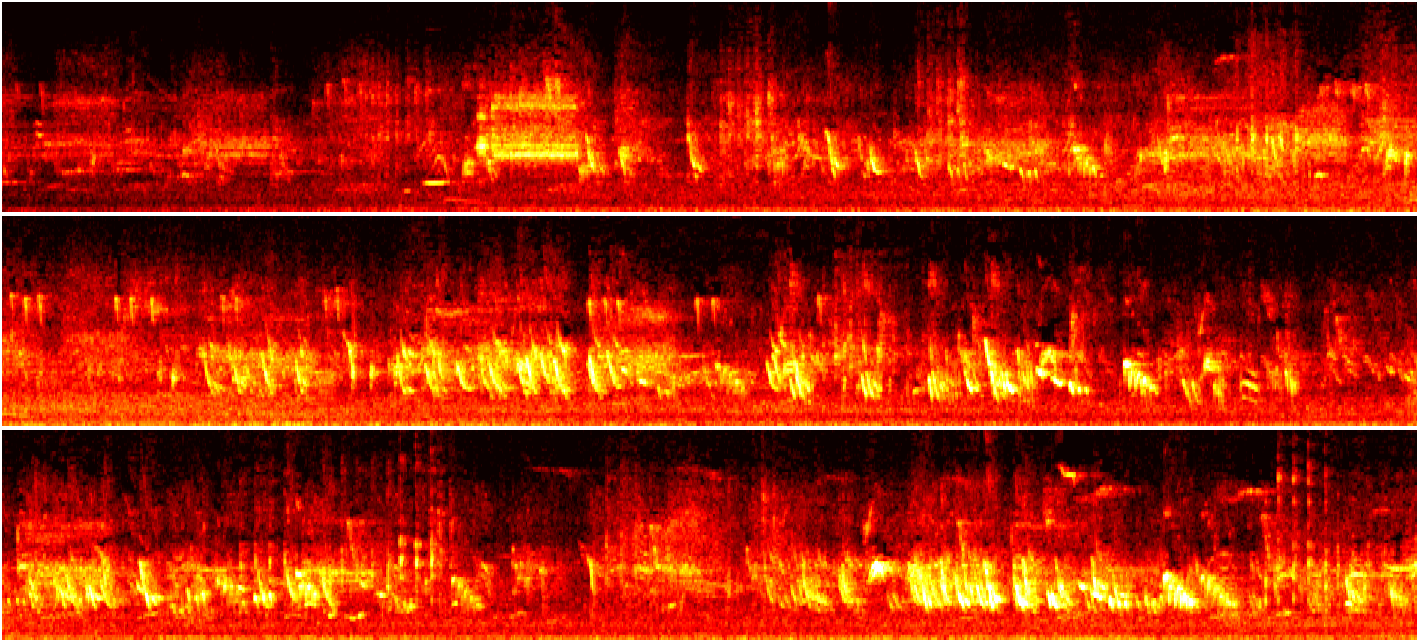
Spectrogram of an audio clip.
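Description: A chorus of many small songbirds chirping and twittering, rapid short high-pitched chirps overlapping, growing busier in the second half.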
